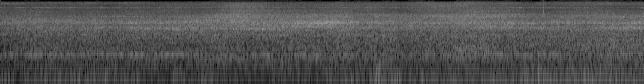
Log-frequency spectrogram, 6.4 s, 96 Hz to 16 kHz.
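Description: A Delta Airbus A321 airliner arriving from Atlanta at Boston Logan International Airport, heard as a steady, fairly distant jet engine roar with a constant whine, continuous and without voices.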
